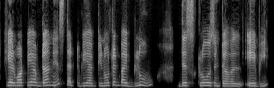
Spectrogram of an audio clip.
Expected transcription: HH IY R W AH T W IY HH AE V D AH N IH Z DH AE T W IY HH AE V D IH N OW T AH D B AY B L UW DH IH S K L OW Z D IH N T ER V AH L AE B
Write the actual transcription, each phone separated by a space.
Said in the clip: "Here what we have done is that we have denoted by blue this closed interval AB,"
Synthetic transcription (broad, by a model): HH IY R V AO T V IY HH AE V D AH N IH Z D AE T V IY HH AE V D IH N OW T AH D B AY B L UW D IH S K L OW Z IH N T ER V AH L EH B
